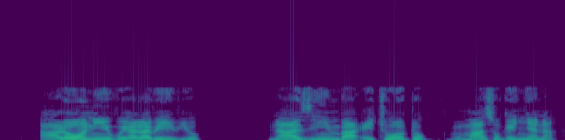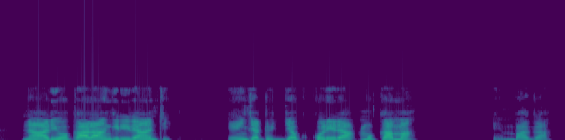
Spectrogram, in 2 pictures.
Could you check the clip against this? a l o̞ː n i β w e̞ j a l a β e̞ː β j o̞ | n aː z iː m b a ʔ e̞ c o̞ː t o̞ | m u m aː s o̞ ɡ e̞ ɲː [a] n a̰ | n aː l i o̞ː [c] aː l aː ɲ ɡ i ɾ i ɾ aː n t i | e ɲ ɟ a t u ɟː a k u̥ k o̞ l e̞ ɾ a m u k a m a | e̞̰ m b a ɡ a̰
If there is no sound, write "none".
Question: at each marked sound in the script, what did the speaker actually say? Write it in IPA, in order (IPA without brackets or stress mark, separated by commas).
a, k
